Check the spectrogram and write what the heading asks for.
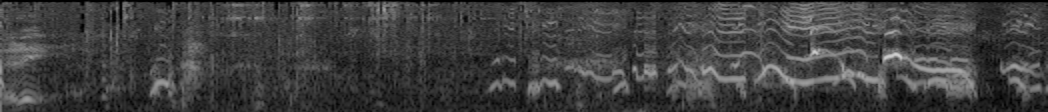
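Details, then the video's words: Labrador Retriever puppies whining for attention; quiet murmured voice and faint whimpers at first, then louder wavering, squeaky whines rising and falling in pitch during the second half. "Sad Puppy Cries! (Labs whinning for attention)"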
